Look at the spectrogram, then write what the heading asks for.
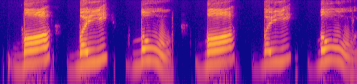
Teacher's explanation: Bot walaupun kasroh, dia tingkatan tafhim yang terakhir, tapi jangan tipis, tetap tebal, tetap diangkat pangkal lidahnya. Apalagi bot itu punya sifat itbak, ya, lebih gendut suaranya.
